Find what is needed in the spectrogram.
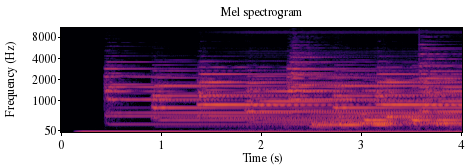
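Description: Bells ringing a sequence of notes, a new note about every half second, each ringing on under the next, as the opening of the music.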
